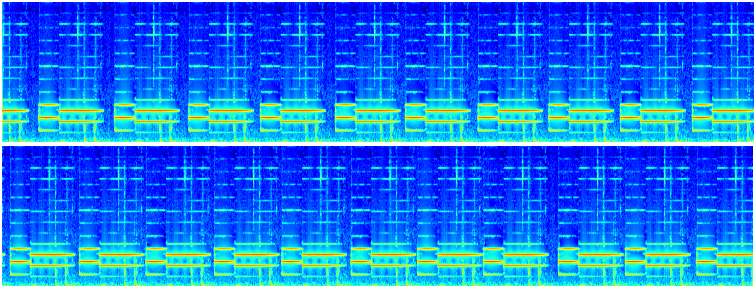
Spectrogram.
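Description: Ford key-in-ignition warning chime repeating steadily: a bright multi-note ding about every second and a half, the reminder that the key is still in the ignition.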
